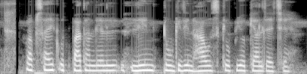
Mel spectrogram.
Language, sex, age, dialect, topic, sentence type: Maithili, female, 41-45, Eastern / Thethi, agriculture, statement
